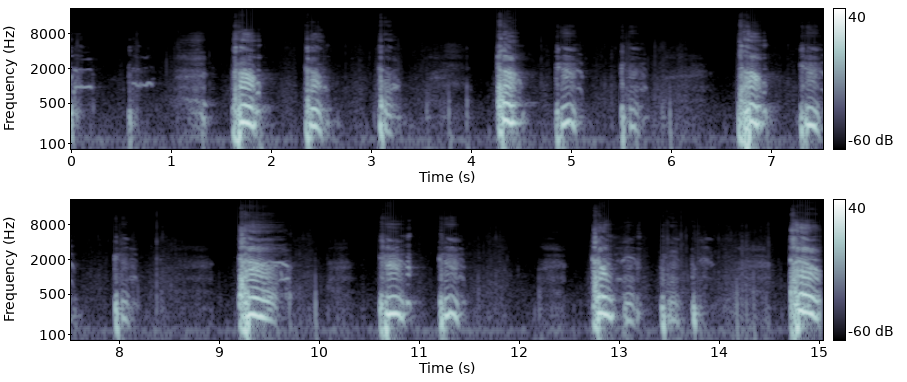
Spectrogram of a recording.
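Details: Paroxysmal coughing in COPD with low oxygen: repeated harsh, barking, choking coughs in close back-to-back runs, about twenty in fifteen seconds with short gaps, with extreme shortness of breath.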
